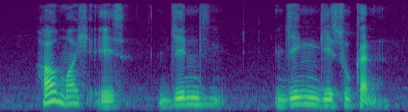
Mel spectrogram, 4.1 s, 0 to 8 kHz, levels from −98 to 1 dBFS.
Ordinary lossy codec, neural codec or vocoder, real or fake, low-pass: none; vocoder, 22.05 kHz, 80 mel bands, WaveNeXt; fake; 7.2 kHz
